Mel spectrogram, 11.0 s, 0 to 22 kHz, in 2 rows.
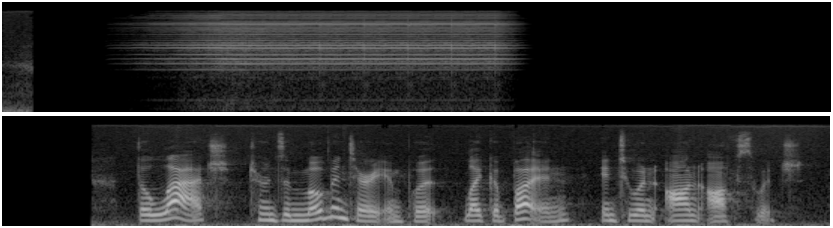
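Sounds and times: high-pitched electronic buzz: 0.8s - 3.5s.

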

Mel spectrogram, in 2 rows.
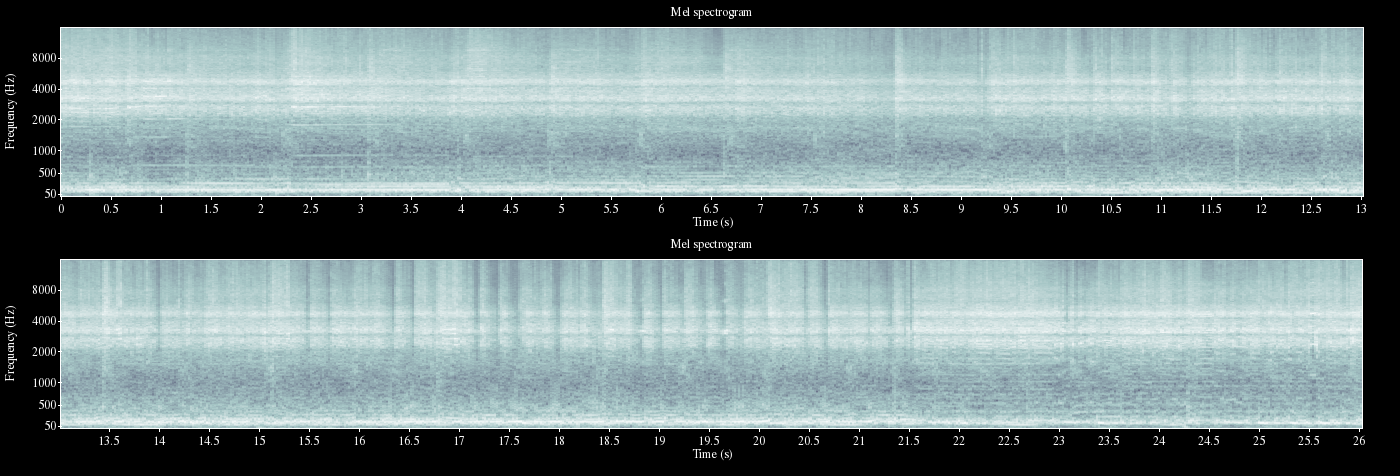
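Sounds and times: bass guitar: 0.0s - 26.0s
distorted electric guitars: 0.0s - 26.0s.

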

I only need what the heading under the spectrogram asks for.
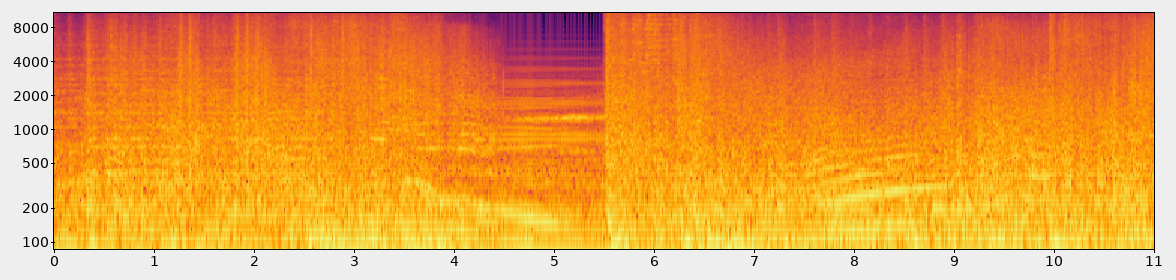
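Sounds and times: dramatic film score: 0.0s - 11.0s.

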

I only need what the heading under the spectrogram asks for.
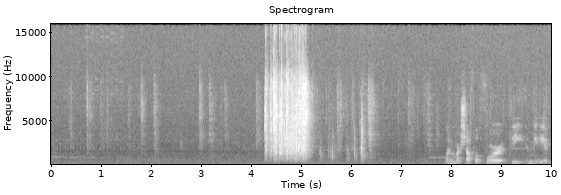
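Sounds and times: cards being shuffled: 4.2s - 6.3s.

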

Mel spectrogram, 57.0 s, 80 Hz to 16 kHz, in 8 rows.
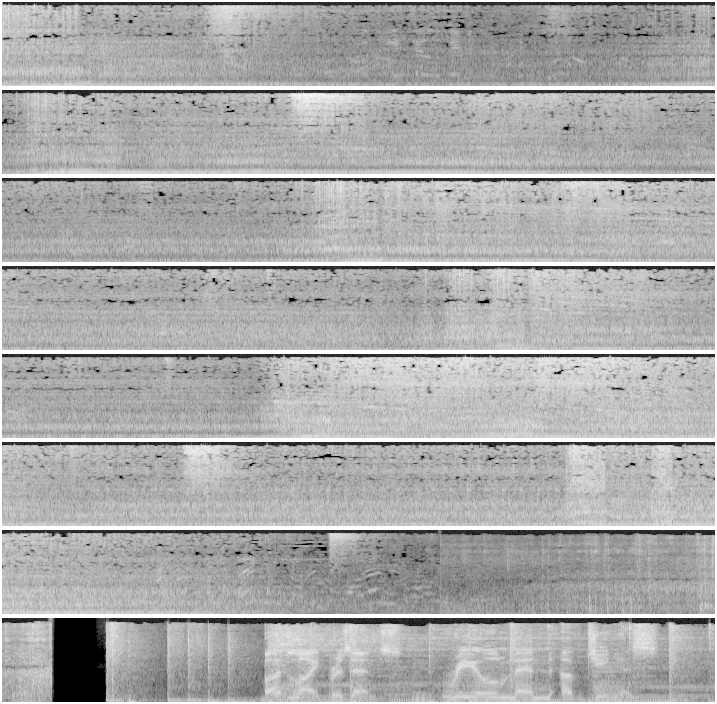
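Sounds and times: tractor engine revving: 0.0s - 46.2s, 52.4s - 57.0s.

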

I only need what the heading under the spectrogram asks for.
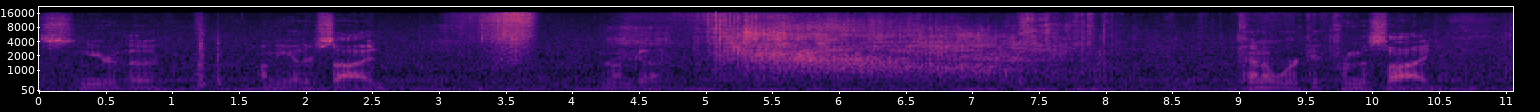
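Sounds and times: aerosol foam can hissing: 5.0s - 8.0s.

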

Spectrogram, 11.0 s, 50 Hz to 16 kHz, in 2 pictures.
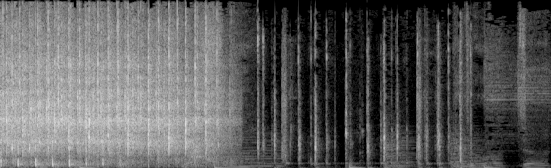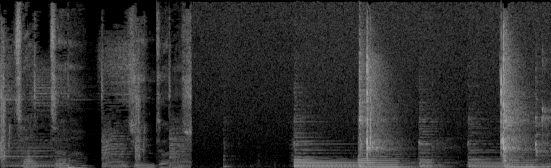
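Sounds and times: plastic hand-clapper rattle: 0.0s - 2.2s
fast clapping: 0.0s - 4.8s
music with deep kick drum: 4.8s - 5.1s, 6.2s - 6.4s.

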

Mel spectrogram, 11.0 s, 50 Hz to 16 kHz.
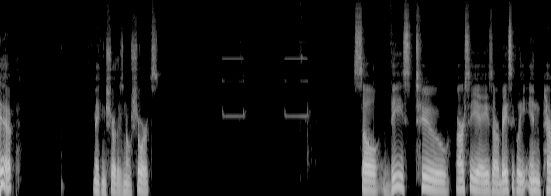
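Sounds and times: multimeter high-pitched beeps: 4.4s - 5.0s, 5.7s - 6.2s.

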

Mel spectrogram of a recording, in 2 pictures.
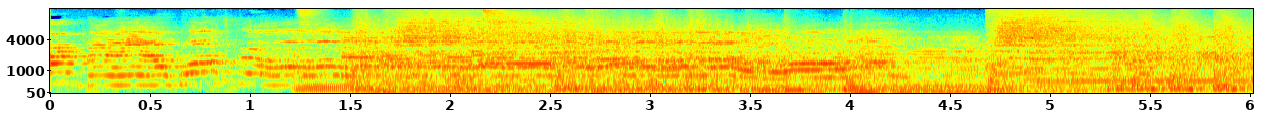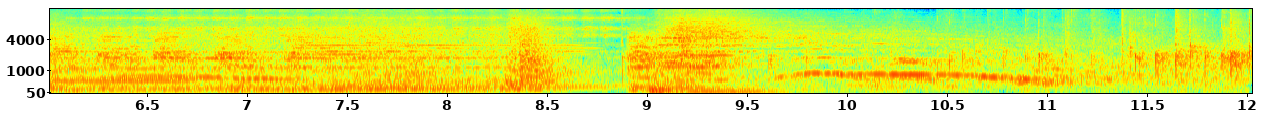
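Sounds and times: woman singing: 0.0s - 4.4s
drum kit: 1.2s - 10.2s
electric guitars: 1.2s - 10.3s.

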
